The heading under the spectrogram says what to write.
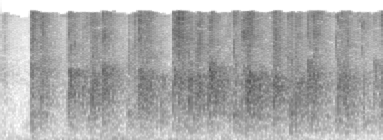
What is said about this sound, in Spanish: Con estas palabras de agradecimiento y un aplauso, recibió la bienvenida a Chequia Pía Figueroa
